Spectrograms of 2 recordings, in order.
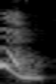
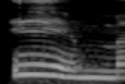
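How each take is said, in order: First: Said in the usual way. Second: "T-im" split as a crisp T, pause, then IM; segmented word. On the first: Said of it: "the middle of Tim". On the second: Shown as a demonstration. Teacher helping pupils hear the middle sound, segmented. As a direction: sound out "T-im" in two separate pieces. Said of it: "let's segment that".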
